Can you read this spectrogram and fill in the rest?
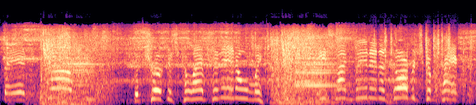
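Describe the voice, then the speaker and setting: An actor playing an excitable, teasing country bumpkin with a Southern accent and a folksy, stammering way of talking in a comic radio drama. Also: male voice, very high voice, unhurried, loud music behind the voice. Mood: straining, panicked. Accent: rural American South.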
